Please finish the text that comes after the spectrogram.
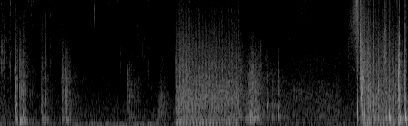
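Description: Bursts of automatic gunfire in Call of Duty, a sustained rattling volley in the middle and another loud burst at the end, with scattered single shots and thuds in between.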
